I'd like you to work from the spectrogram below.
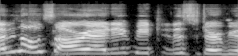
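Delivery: high-pitched, pleading pet apology; cooing, high apology that eases down; apologizing to dog. Retold or imitated. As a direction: retell a sorry to your dog, starting way up high. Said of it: "a whole apology with the dog where I was like".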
